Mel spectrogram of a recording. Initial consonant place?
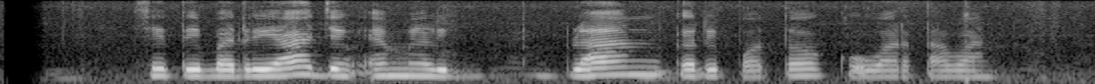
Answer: alveolar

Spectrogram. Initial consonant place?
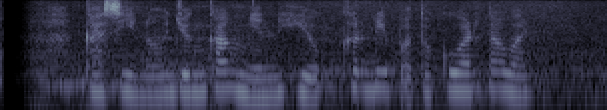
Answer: velar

